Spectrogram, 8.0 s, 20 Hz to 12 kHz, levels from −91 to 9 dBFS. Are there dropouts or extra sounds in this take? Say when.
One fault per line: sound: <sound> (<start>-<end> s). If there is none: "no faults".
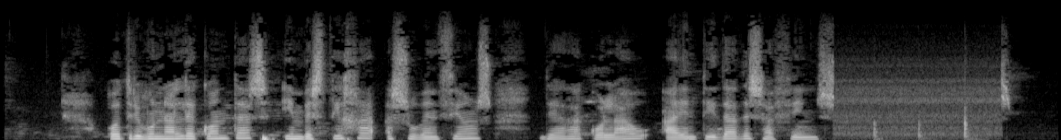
sound: thud (6.5-7.4 s)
